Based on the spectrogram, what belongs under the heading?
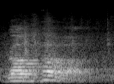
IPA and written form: ˈrʌb̚ ˈhɑːd (rub hard)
